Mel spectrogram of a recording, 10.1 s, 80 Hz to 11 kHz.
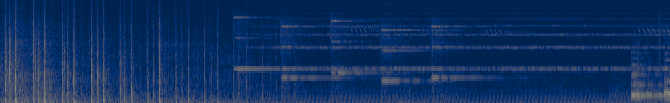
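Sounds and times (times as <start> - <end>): galloping hoofbeats: 0.0 - 4.4
soft chiming music: 3.5 - 10.0.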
